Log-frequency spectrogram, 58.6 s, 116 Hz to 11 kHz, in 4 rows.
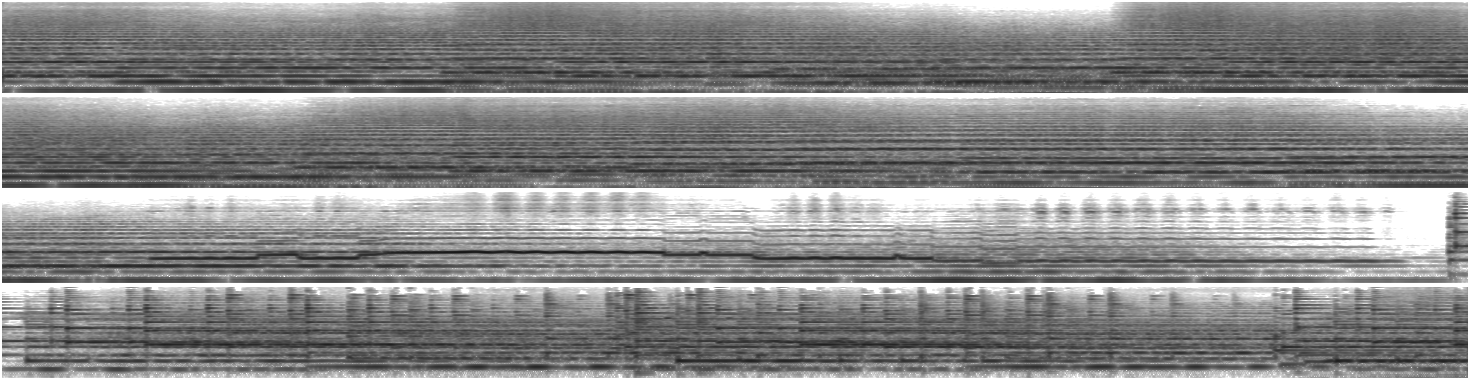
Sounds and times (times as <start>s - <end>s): Music: 0.0s - 58.6s.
